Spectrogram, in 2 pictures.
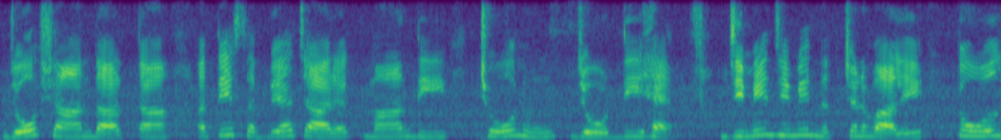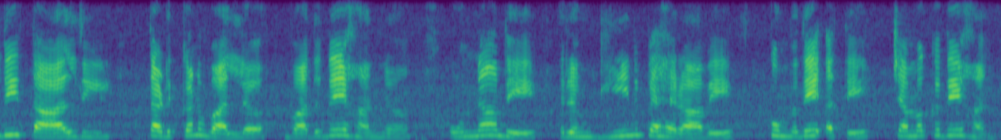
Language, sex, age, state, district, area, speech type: Punjabi, female, 18-30, Punjab, Barnala, rural, spontaneous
